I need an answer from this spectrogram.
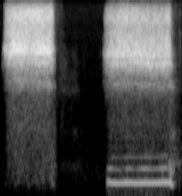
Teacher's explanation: Sh, zh, the same, sh, but with voicing.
